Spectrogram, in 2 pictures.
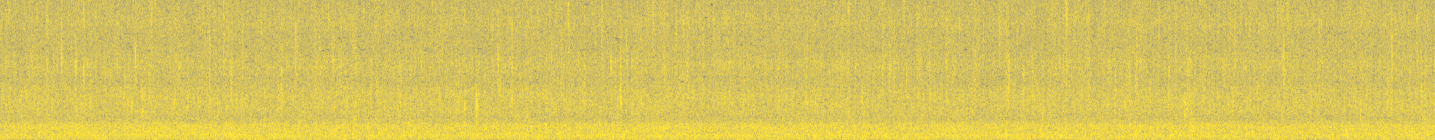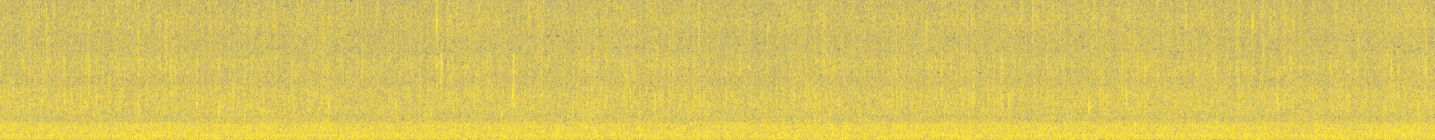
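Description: Steady rain falling, an even hiss that neither rises nor falls.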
